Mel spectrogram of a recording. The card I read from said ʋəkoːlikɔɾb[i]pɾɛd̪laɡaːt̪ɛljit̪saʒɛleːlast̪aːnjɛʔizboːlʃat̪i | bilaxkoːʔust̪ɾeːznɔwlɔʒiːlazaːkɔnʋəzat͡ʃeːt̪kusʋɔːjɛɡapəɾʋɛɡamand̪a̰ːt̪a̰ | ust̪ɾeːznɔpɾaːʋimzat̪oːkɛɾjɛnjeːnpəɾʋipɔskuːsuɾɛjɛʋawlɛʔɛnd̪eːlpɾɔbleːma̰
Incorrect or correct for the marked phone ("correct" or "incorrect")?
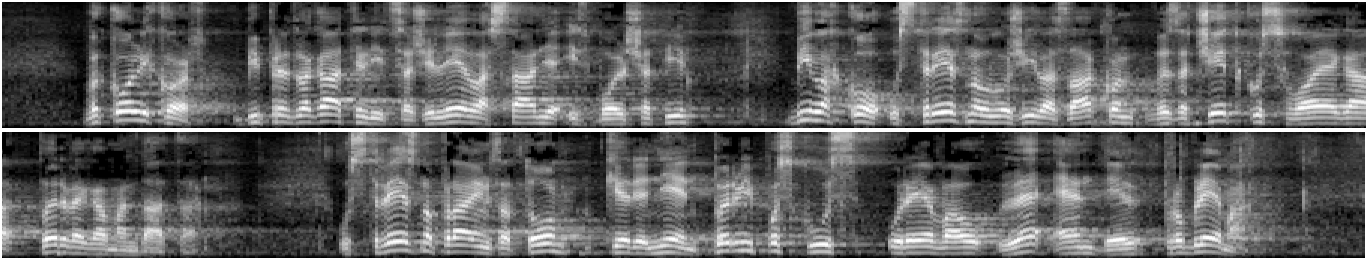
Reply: correct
